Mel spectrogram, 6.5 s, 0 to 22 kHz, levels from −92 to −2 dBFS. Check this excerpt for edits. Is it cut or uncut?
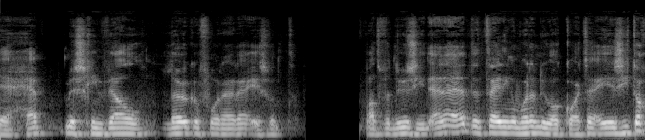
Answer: uncut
